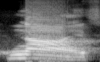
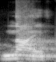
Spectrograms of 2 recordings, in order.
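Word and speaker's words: knife: यहां पर हम बोलेंगे नाइफ क्या पढ़ेंगे इसको नाइफ तो के का साउंड है ही नहीं दोस्तों यहां पर देखिए नाइफ नॉट नोब नोब तो के का साउंड नहीं आ रहा है जब के को एन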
